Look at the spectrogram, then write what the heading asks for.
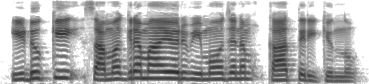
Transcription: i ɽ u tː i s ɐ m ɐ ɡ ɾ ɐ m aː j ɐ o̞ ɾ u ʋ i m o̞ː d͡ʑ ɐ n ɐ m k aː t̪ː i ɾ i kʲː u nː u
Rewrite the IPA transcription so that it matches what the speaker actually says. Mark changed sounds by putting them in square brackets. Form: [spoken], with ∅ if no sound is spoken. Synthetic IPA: i ɽ u [kː] i s ɐ m ɐ ɡ ɾ ɐ m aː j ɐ o̞ ɾ u ʋ i m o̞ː d͡ʑ ɐ n ɐ m k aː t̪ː i ɾ i kʲː u nː u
